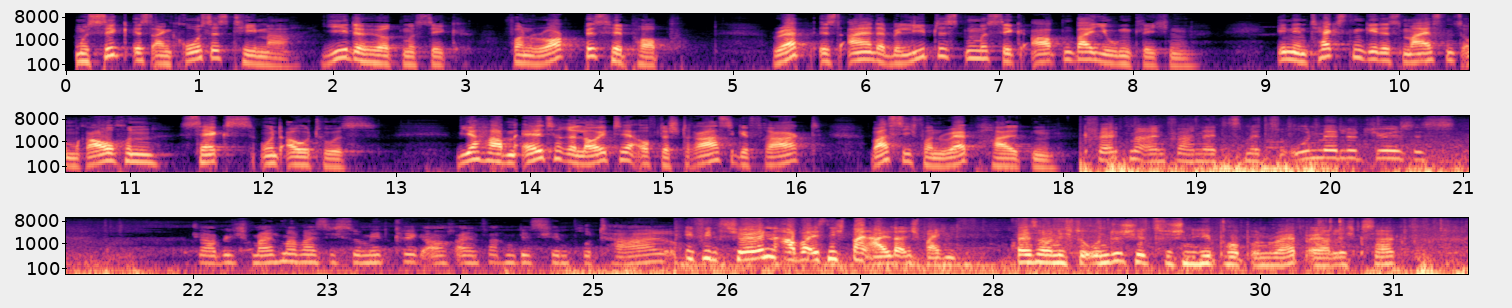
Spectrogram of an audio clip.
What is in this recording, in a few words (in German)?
Umfrage Rap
